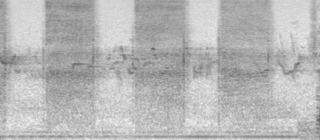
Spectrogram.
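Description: Marking paint sprayed from an aerosol can in short hissing bursts, about four in a row with brief gaps between.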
